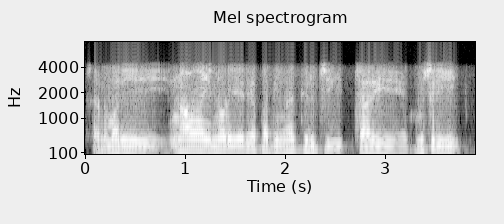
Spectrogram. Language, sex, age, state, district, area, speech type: Tamil, male, 18-30, Tamil Nadu, Tiruchirappalli, rural, conversation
